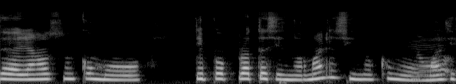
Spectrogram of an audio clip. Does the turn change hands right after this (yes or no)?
yes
